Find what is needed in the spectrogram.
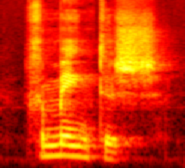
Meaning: plural of gemeente
- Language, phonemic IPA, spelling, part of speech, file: Dutch, /ɣəˈmentəs/, gemeentes, noun, Nl-gemeentes.ogg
